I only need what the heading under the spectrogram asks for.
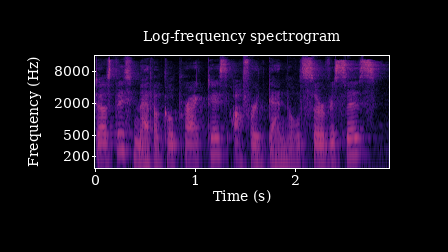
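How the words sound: It is spoken in an American accent. "So I did this one again in American"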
